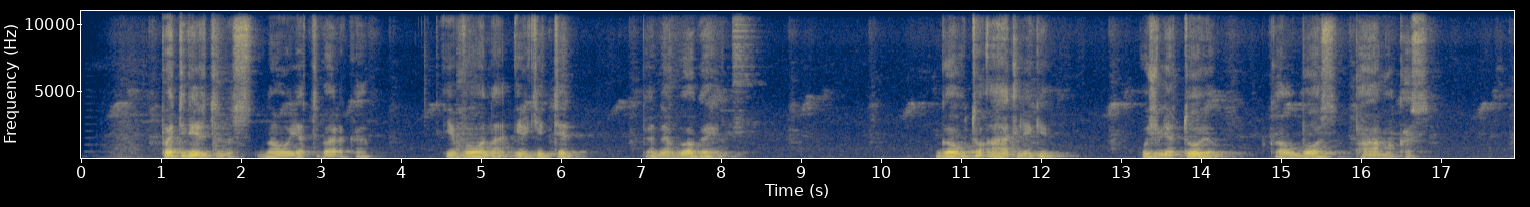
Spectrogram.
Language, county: Lithuanian, Panevėžys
